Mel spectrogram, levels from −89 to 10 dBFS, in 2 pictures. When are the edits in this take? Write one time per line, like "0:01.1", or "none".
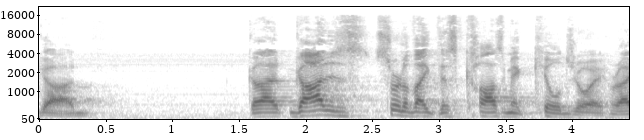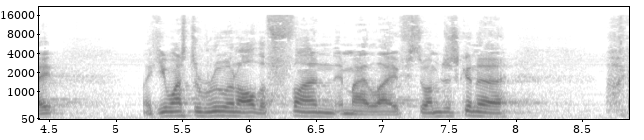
none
